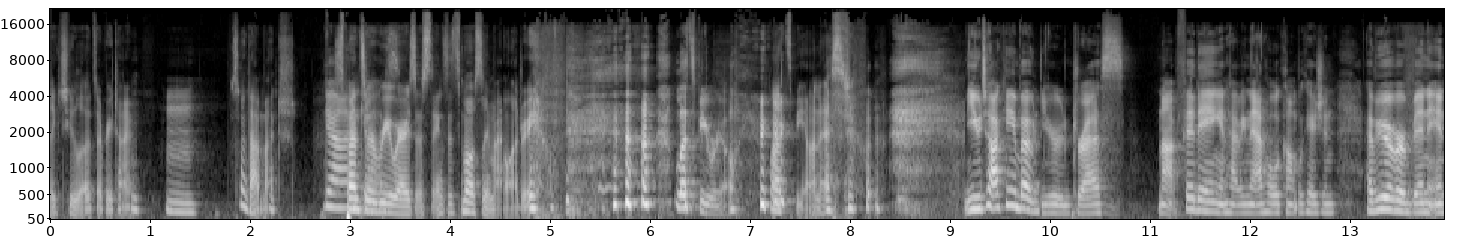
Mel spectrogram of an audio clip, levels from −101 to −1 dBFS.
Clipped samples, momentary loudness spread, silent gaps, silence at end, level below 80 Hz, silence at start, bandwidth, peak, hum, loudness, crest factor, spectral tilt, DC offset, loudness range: under 0.1%; 15 LU; none; 0 s; -40 dBFS; 0 s; over 20 kHz; 0 dBFS; none; -22 LUFS; 22 dB; -4.5 dB/octave; under 0.1%; 3 LU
